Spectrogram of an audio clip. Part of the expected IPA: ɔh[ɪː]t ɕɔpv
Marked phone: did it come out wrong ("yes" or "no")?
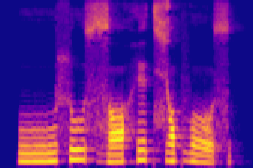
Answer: no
